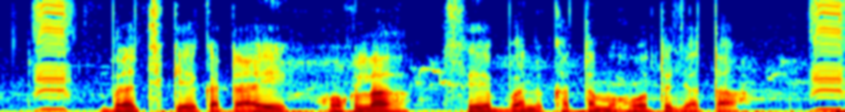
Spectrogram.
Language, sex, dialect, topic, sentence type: Bhojpuri, male, Northern, agriculture, statement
